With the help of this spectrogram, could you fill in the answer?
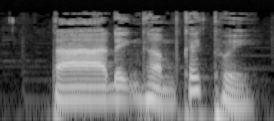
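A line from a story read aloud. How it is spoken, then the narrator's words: Smiling reply. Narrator (Vietnamese): Lý Kỳ mỉm cười đáp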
